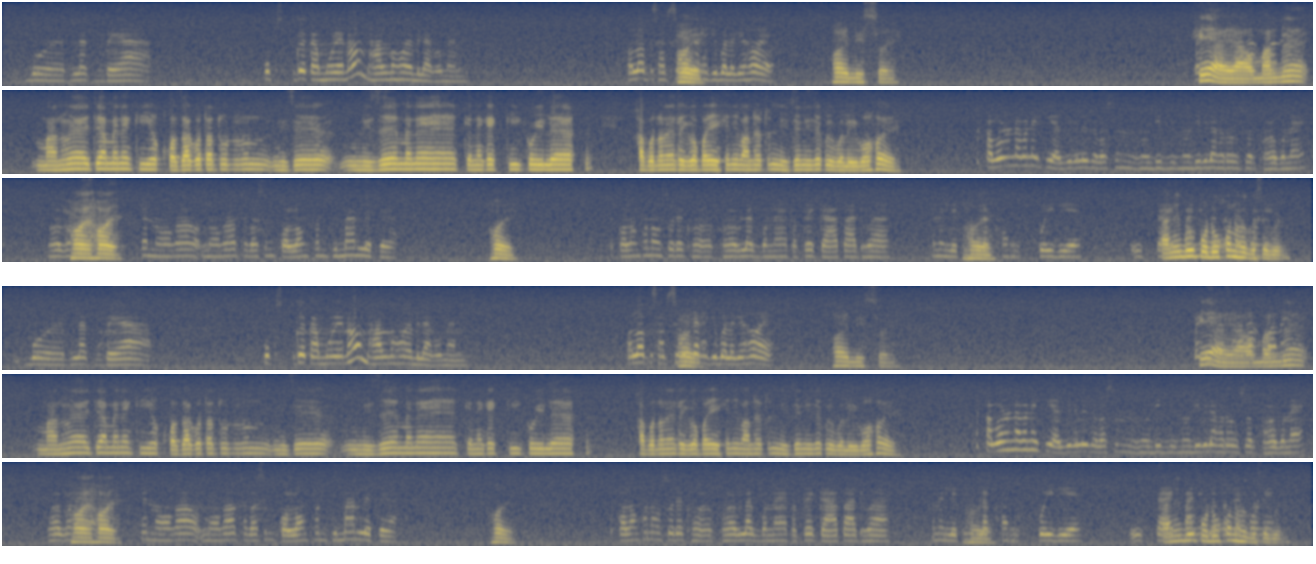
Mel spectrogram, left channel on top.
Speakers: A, on the right; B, on the left.
A: ব এ এইবিলাক বেয়া, পোক-চোকে কামোৰে ন' ভাল নহয় এইবিলাক অকমান অলপ চাফ-চিকুণকে
B: হয়
A: থাকিব লাগে হয়
B: হয় নিশ্চয়
A: বাকী
B: সেইয়াই
A: এতিয়া চাহ
B: আও,
A: তাহ খোৱা
B: মানুহে
A: নে
B: মানুহে এতিয়া মানে কি হয় সজাগতা টোতোন নিজে নিজে মানে কেনেকে কি কৰিলে সাৱধানে থাকিব পাৰি, এইখিনি মানুহে তো নিজে নিজে কৰিব লাগিব হয়
A: সাৱধানতা মানে কি আজিকালি চাবাচোন নদী নদীবিলাকৰ ওচৰত ঘৰ বনাই ঘৰ বানাই,
B: হয় হয়
A: এ নগাঁও নগাঁওত চাবাচোন কলং খন কিমান লেতেৰা
B: হয়
A: কলংখনৰ ওচৰতে ঘৰ, ঘৰ বিলাক বনাই। তাতে গা-পা ধোৱা মানে লেট্ৰিন
B: হয়
A: বিলাক সংযোগ কৰি দিয়ে ডাইৰেক্ট
B: পানীবোৰ
A: পানী
B: প্ৰদূষণ
A: বিলাক তাতে
B: হৈ
A: পৰণে।
B: গৈছেগৈ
